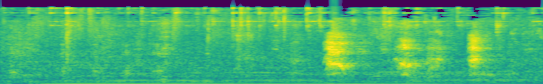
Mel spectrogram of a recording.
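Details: A Chihuahua trained to herd sheep lets out three short, sharp yipping barks in quick succession over a steady low background hum.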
